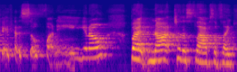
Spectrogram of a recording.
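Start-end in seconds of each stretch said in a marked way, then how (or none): 0.0-1.2 mock friendly teasing. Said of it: "We're like".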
